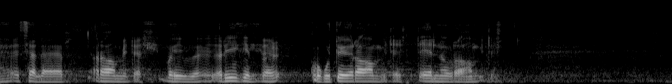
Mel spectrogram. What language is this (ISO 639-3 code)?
est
